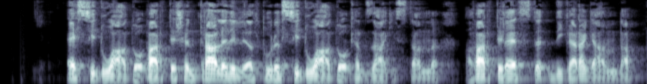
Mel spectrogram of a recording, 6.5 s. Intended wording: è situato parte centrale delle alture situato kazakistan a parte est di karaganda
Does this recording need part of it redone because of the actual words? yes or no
no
